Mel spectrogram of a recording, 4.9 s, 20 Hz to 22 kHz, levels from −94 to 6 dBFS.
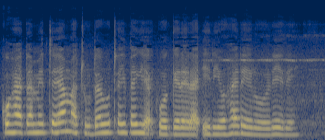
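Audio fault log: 2.23–2.30 s and 4.49–4.55 s, AAC frame loss with concealment: each time about 43 ms of coded audio, which fits a single lost frame, never arrived. The decoder filled the gap from the last good spectrum, so the speech between "mĩtĩ ya matunda gũteithagia" and "kuongerera irio harĩ", and again near the end, turns briefly smeared and phasey.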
